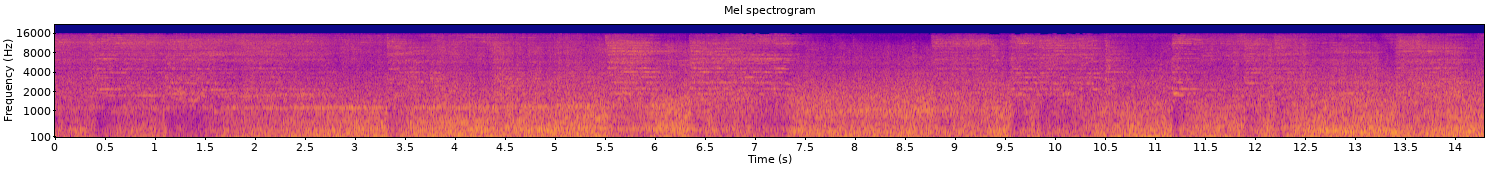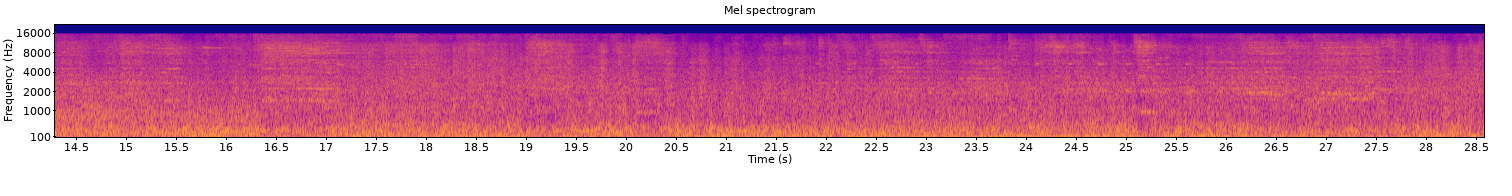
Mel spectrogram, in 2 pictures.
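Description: Loaded freight cars, mostly tank cars, rolling steadily past at close range: steel wheels rumbling and clattering on the rail, with faint high wheel squeal that comes and goes.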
